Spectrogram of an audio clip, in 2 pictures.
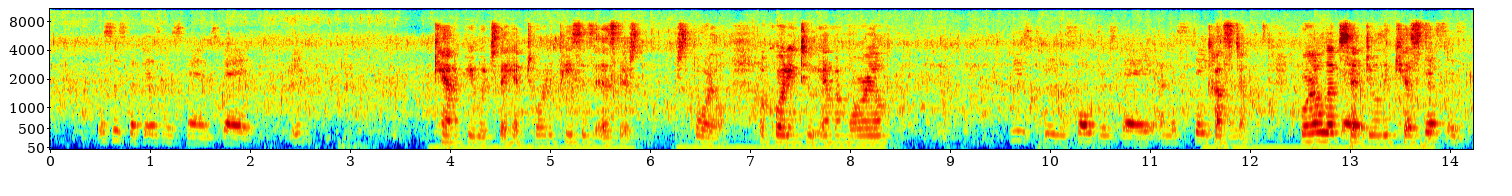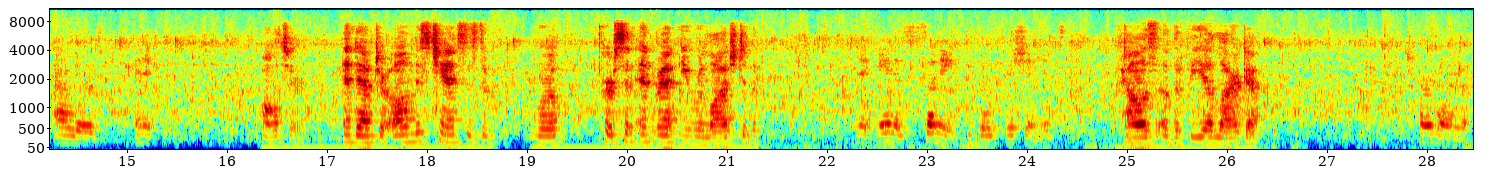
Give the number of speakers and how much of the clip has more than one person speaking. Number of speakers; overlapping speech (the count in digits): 2, about 6%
